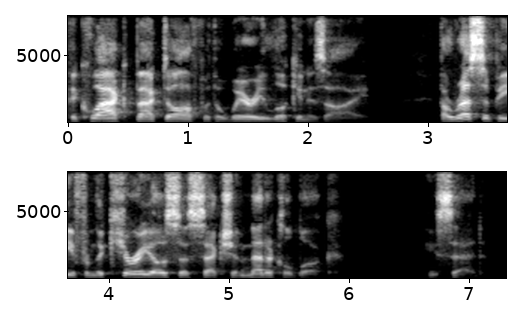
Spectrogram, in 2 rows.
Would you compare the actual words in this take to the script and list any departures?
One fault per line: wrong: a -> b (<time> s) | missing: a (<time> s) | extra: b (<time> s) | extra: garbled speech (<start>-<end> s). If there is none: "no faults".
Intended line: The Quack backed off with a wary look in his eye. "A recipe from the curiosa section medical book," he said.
no faults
